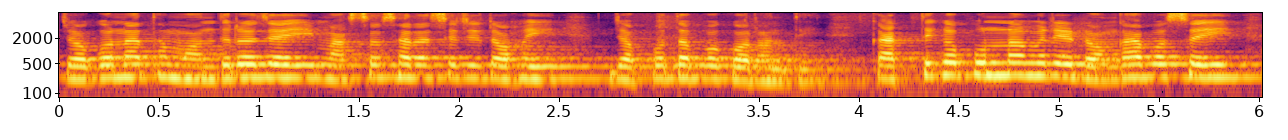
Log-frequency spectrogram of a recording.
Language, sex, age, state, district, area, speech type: Odia, female, 30-45, Odisha, Khordha, rural, spontaneous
